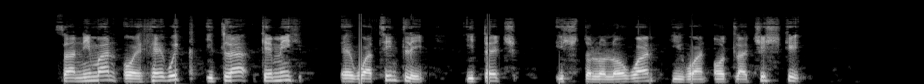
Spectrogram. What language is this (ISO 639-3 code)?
nlv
